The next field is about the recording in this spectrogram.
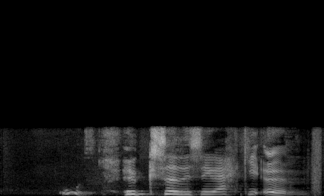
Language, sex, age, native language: Icelandic, male, 10, Icelandic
